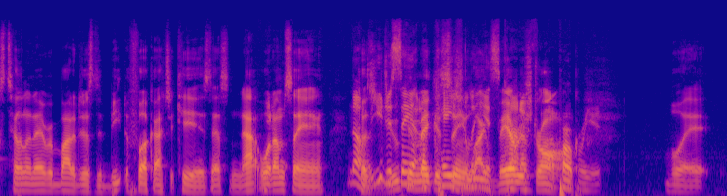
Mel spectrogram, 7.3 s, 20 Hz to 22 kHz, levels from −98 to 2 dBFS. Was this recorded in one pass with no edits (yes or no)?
yes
